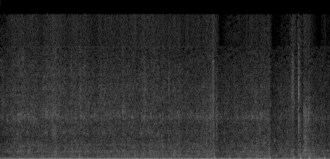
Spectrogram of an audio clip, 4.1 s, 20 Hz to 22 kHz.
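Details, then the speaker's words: 1969 Ford F-350 with swapped 352 FE V8, 4.56 gears, pulling gently in second to third gear around 10 mph: deep even rumble, no knocks or exhaust puffing; quieter after exhaust manifold gaskets fixed, normal running. "already tell it's doing a lot better running smoother for sure quieter that i fixed those exhaust manifold gaskets"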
